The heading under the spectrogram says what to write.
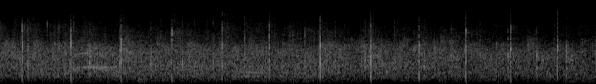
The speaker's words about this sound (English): Dads, where's the dads? Granddads, they count. Let's give our dads a round of applause.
